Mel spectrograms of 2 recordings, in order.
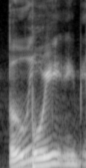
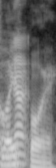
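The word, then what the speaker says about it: Lifebuoy: Again, I always pronounced it Bowie. – It's Life Boy.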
